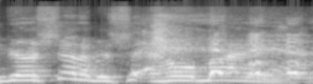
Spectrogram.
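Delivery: laughing, high and loud; laughing quote. Retold or imitated. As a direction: blurt it out through laughter. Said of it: "I almost said".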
